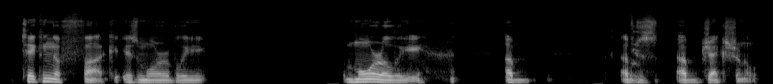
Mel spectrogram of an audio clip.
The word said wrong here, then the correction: objectionable: ob, objectionable.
